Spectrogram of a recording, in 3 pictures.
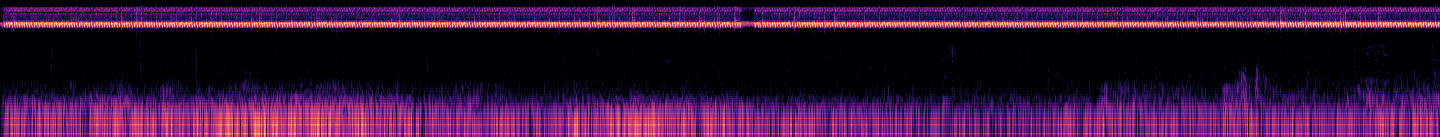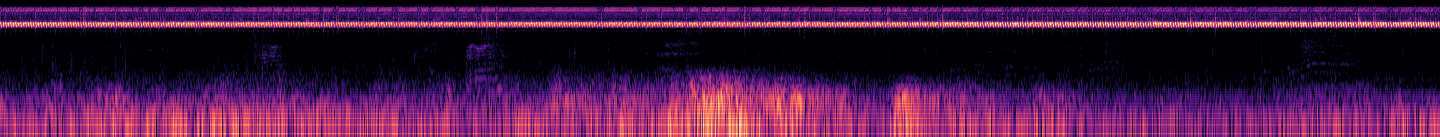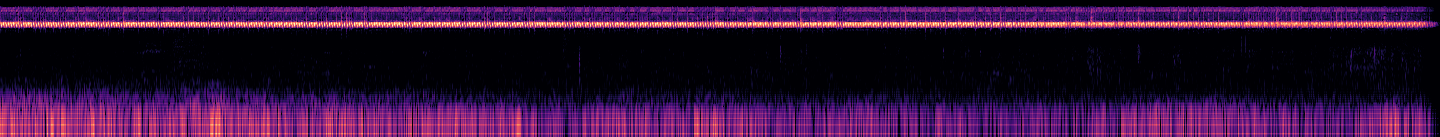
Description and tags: AMB Ghana Thunder, Crickets CU LB
Lite Thunder storm with close up crickets near Biakpa, Ghana
Africa, Ghana, Thunder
